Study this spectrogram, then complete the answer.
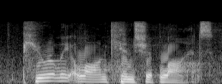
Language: English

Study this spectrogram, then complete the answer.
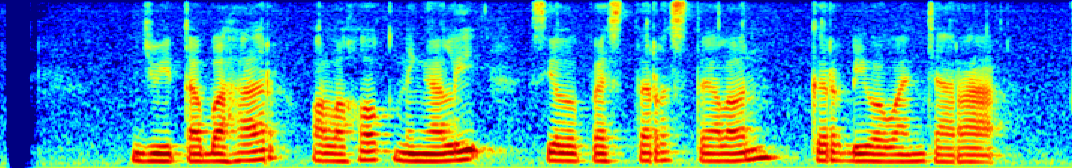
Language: Sundanese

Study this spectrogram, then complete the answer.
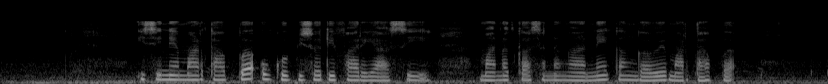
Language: Javanese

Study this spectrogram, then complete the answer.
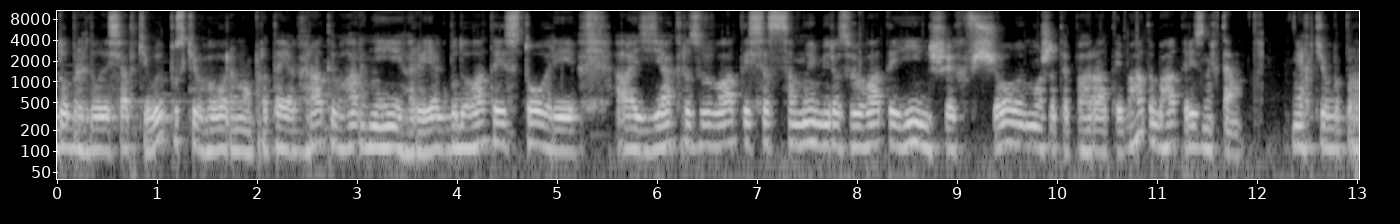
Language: Ukrainian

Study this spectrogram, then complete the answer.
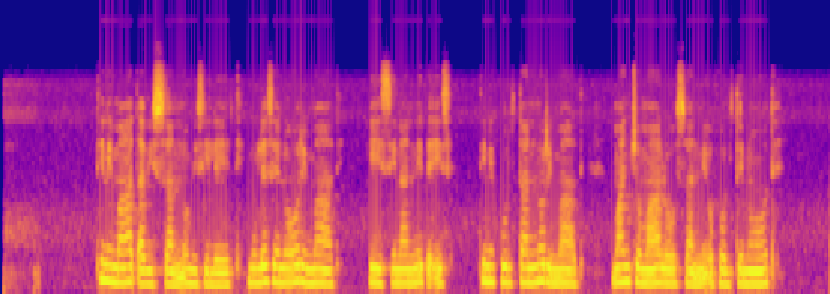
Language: Sidamo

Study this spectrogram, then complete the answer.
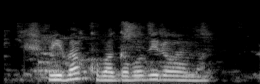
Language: Kinyarwanda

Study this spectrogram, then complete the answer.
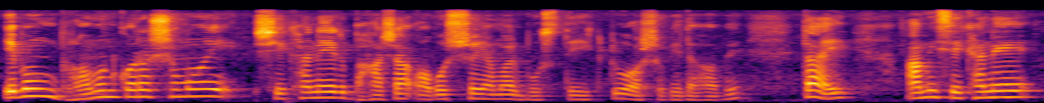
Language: Bangla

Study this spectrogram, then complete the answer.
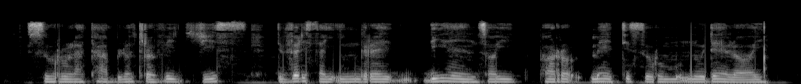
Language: Esperanto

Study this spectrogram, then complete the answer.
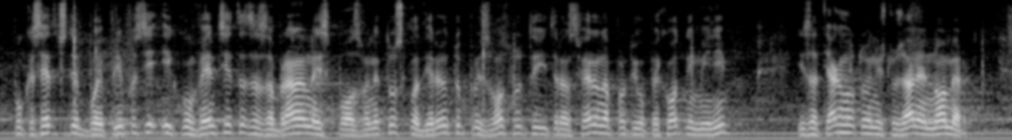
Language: Bulgarian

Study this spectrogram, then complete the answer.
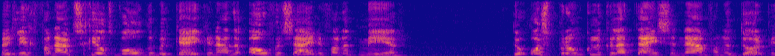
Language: Dutch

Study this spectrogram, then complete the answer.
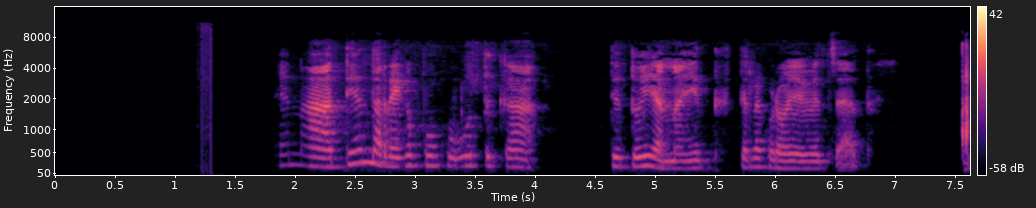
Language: Huichol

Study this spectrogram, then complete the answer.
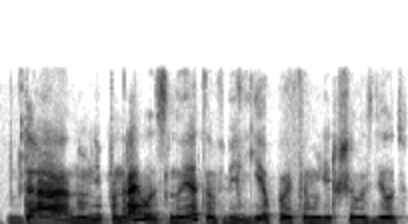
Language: Russian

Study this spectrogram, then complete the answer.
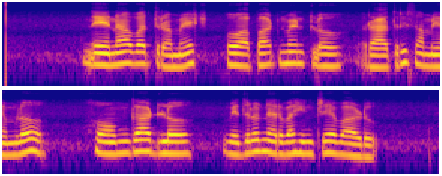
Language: Telugu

